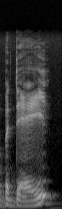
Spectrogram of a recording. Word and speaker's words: bidet: if you have a bidet even better b-i-d-e-t this is a French word we keep the pronunciation the same in English as in French so the E.T we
